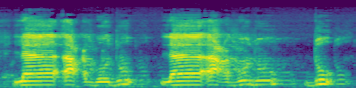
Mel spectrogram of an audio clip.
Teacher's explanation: ایک اور غلطی جو ہم کرتے ہیں وہ کیا کرتے ہیں؟ دال کو ہم کھینچ دیتے ہیں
